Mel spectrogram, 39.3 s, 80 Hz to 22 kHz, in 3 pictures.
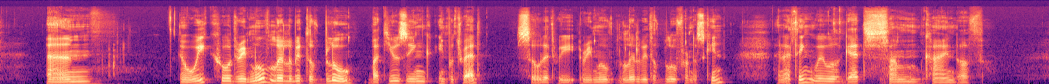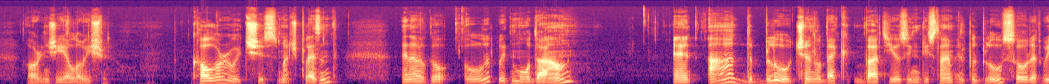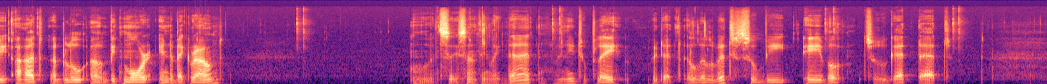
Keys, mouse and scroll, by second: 10.4 click, 18.8 click, 29.9 click, 33.1 click, 36.5 click, 38.1 click.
